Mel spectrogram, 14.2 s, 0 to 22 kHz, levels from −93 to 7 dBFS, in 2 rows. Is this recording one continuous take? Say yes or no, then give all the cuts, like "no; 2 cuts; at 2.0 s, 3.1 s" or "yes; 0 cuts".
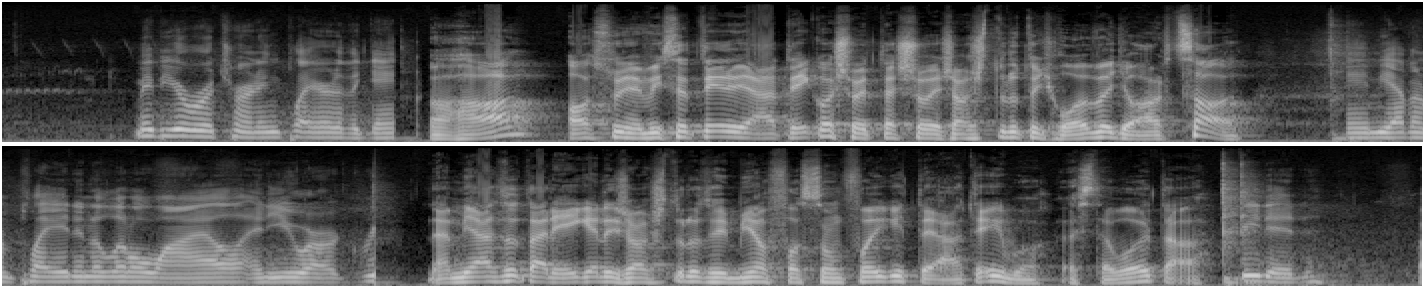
no; 1 cut; at 2.0 s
